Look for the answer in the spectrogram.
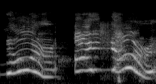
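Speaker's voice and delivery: very high, slow, squeaky drawn-out answer; nervous reply. Retold or imitated. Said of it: "And you'd go, like".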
